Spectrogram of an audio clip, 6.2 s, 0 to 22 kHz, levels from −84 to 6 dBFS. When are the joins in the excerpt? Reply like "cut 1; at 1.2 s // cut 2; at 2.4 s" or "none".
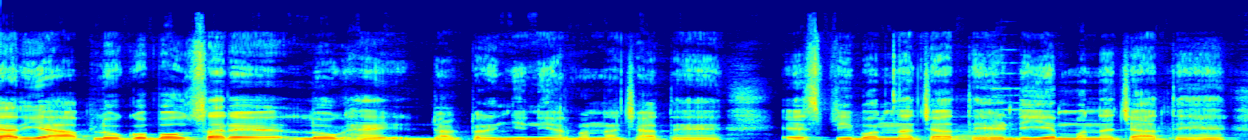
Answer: none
